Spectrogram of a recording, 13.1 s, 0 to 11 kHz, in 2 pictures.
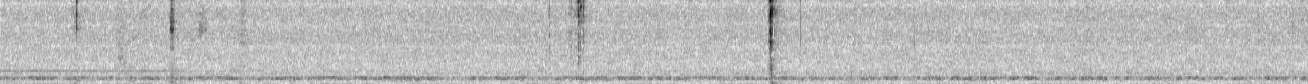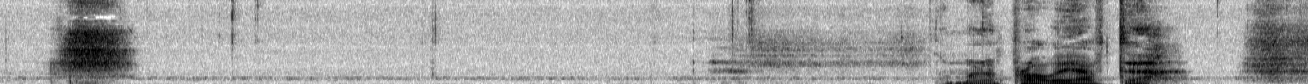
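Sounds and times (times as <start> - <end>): person sighing: 6.8 - 7.2.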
